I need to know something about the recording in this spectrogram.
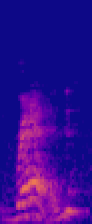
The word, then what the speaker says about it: read: R-E-A-D can also be pronounced in the past tense with a short vowel sound, so read or red, and only E-A can make that possible.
